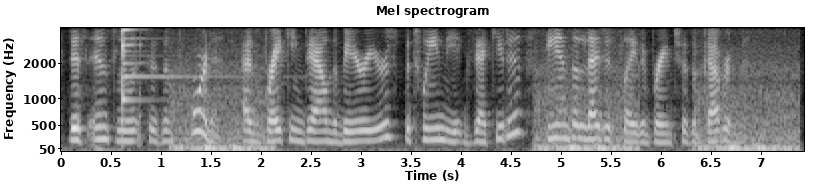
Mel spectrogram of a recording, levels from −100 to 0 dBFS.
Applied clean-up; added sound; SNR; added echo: none; Dishes, pots, and pans + Wind; 3 dB; none.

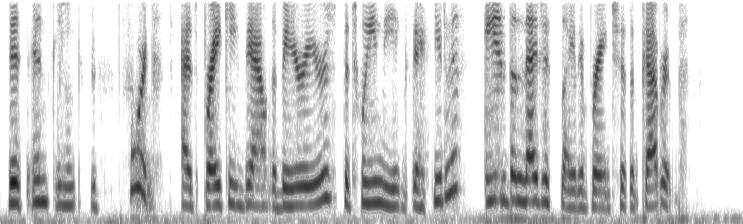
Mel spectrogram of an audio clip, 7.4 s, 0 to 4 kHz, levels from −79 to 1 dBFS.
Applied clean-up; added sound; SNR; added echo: neural diffusion model UNIVERSE++.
